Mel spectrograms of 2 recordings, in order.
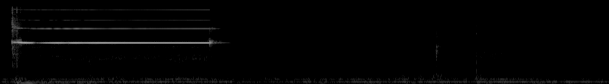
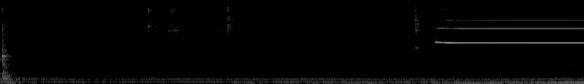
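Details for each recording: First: Fire-Lite MS-2 fire alarm panel, after pressing reset: single shrill steady trouble buzzer about two seconds then stops; NAC circuit fault trouble signal. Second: FireLite MS-2 fire alarm panel triggered by a BG-12L pull station: after a quiet room and a mechanical clack, a loud, steady high-pitched alarm tone.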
